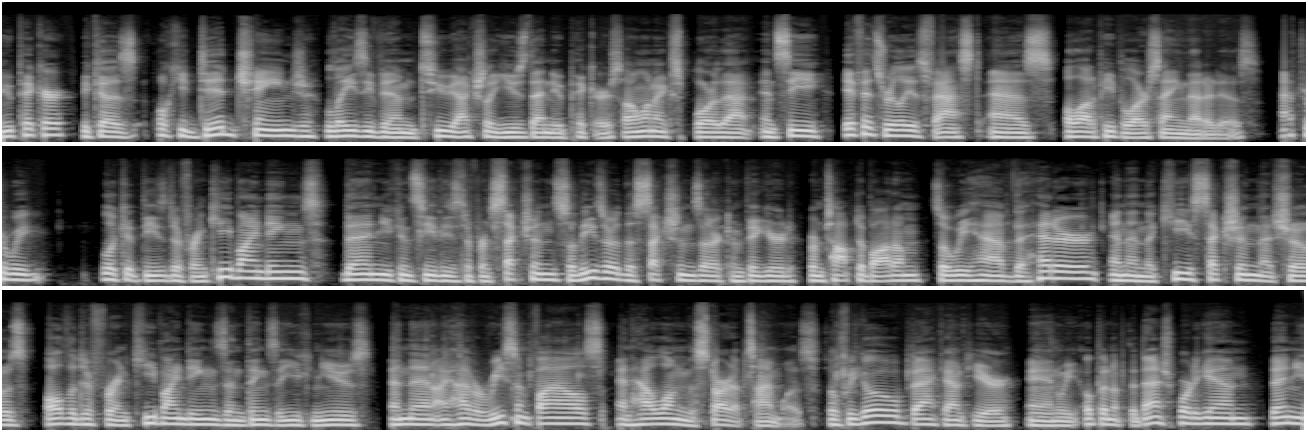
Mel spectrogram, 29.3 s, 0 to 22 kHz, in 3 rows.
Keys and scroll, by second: 10.0-15.4 typing, 15.1 Escape, 16.6-18.3 typing, 21.8-24.0 typing, 23.5 Escape, 25.1 Escape, 25.8-27.4 typing, 26.7 Return.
